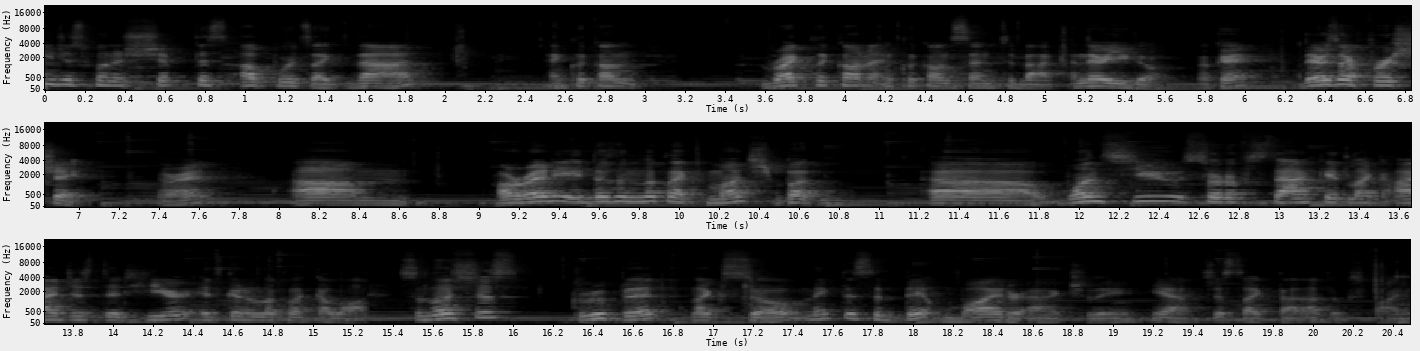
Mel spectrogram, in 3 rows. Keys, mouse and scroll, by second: 0.2-4.8 shift+drag, 2.5 right click, 4.8 click, 8.7-12.9 drag, 12.9-14.8 drag, 14.8 click, 15.2 click, 15.6 click, 20.4 ctrl+g.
